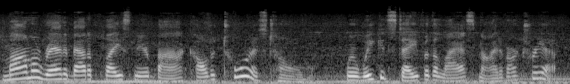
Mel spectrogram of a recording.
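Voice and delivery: plain reading voice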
